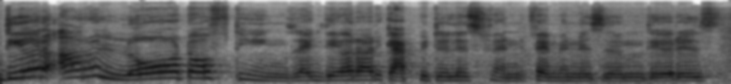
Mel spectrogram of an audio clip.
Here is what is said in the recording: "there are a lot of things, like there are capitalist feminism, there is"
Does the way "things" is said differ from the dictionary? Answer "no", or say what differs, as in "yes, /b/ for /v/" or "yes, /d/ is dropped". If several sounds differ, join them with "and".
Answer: yes, /t/ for /θ/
